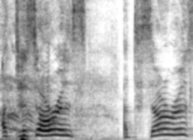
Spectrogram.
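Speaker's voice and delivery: put-on Irish accent, very high-pitched. Asked to say the word with an Irish accent, attempted Irish accent. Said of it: "avec l'accent irlandais?".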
